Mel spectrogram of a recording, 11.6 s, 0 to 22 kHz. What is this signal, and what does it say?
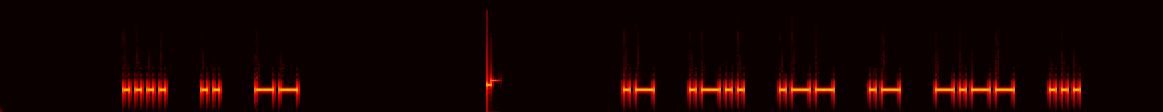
Morse code, heard as a keyed tone, about 20 wpm, spaced as for 14 wpm, 700 Hz. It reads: HIM ALWAYS
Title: 2x Character Spacing - Top 300 Words - 20wpm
